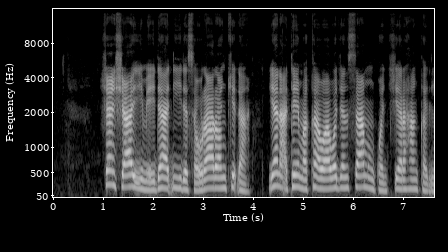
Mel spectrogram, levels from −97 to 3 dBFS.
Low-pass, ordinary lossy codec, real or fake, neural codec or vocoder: 14.4 kHz; none; real; none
